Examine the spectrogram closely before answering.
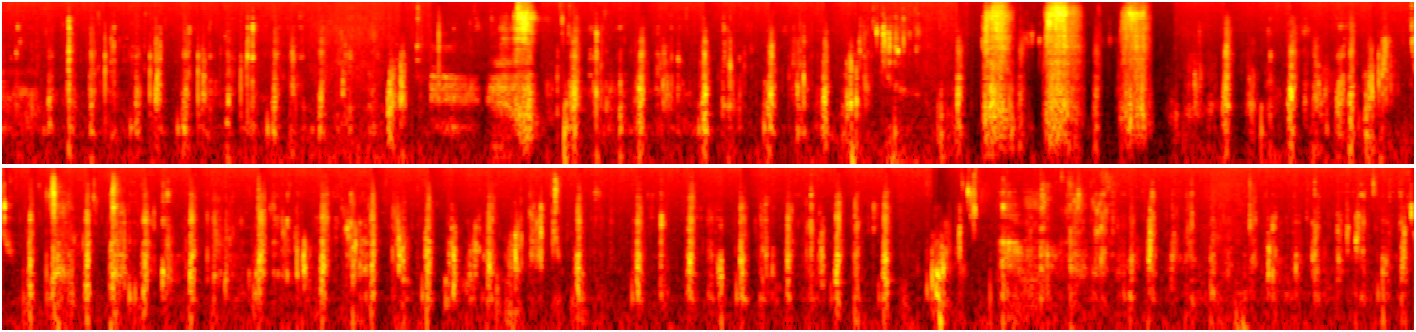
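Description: Close-miked eating of a spicy malatang hot pot of noodles, meat and vegetables: wet chewing with many quick mouth clicks, and a few louder slurps, the loudest about ten to eleven seconds in.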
